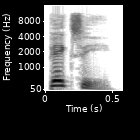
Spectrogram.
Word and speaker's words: PKCE: PKCE, which stands for proof key for code exchange and is pronounced Pixie, is a security extension to OOTH 2.0 defined in RFC 7636.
